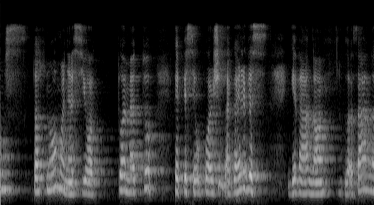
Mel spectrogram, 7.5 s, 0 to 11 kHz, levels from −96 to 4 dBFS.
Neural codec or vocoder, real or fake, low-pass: none; real; 7.2 kHz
